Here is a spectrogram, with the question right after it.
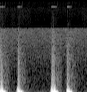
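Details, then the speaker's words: Normal first heart sound at the left lateral sternal border, presented as split. "listen now to a normal heart sound at the various sites first sound left lateral sternal border split"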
